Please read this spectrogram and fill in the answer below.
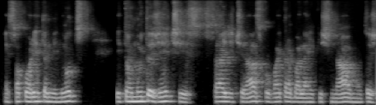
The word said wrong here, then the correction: Tiraspol: Tiraspol é a pronúncia correta.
